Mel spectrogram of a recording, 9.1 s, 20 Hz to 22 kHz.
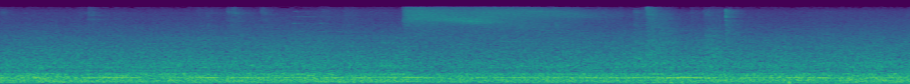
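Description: Keihan 9000-series electric train standing at the platform, its onboard equipment giving a steady low hum with two held tones. About four seconds in, a short burst of compressed-air hiss sounds for just over a second.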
